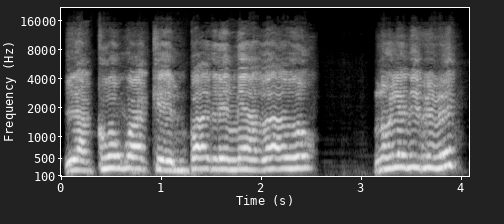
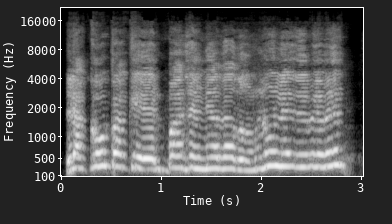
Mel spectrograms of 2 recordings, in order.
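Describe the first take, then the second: First: Slow, deliberate question from scripture; unhurried quoted question; measured scripture reading. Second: Raised-pitch, insistent question; emphatic question, climbing higher at the end; forceful rebuke. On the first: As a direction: read it slowly, phrase by phrase. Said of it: "cómo se imagina esta escena". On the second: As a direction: act it out as a firm challenge. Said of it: "le ha de haber dicho bien fuerte". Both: Acted.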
